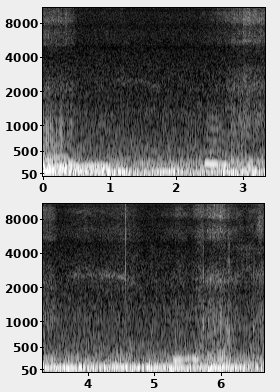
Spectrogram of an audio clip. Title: Snoring cat named Charlie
